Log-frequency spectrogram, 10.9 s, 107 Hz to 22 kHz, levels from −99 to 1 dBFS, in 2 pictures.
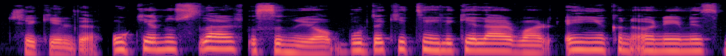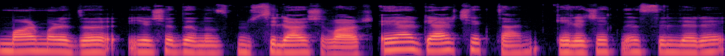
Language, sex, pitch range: Turkish, female, 150-180 Hz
